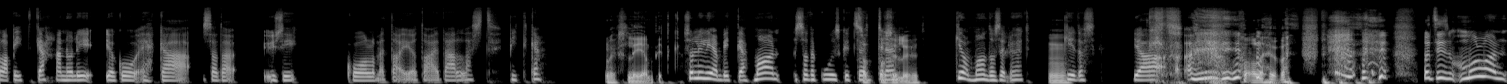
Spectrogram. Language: Finnish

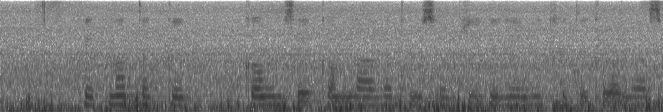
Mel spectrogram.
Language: Bhojpuri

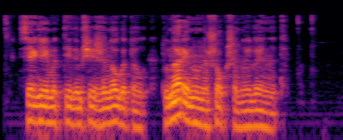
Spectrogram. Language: Mari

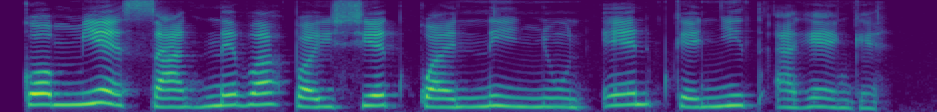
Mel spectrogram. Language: Kalenjin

